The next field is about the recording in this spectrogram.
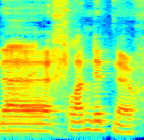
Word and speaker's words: Llandudno: In Llandudno, I think you pronounce it.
